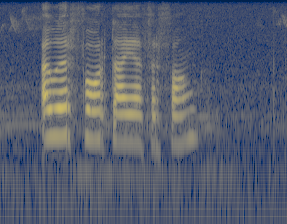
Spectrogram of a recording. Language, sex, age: Afrikaans, female, 21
